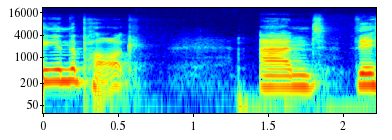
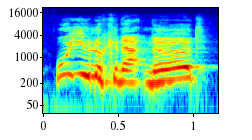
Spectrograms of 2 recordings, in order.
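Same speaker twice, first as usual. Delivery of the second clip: louder, higher aggressive jibe; mock bully's challenge; 5 semitones higher, 9 dB louder than usual. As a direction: imitate a lad picking a fight. Voicing a bullying youth's challenge.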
